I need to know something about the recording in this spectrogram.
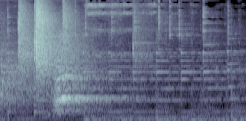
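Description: A short, loud kendo kiai shout about half a second in: the cry a kendoka gives with a strike of the bamboo shinai. Background music plays underneath and fades toward the end.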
